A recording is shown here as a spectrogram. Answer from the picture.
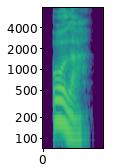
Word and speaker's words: hola: point out is that the h is silent in Spanish. You can see this happen with hola. We're basically skipping over the h in our pronunciation of the word hola.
